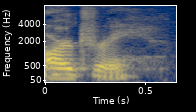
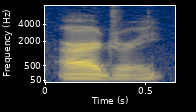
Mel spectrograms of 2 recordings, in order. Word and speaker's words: Ardrey: Ardrey. Ardrey.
